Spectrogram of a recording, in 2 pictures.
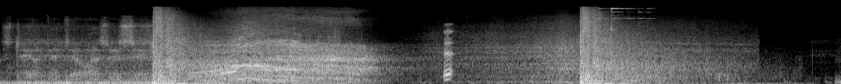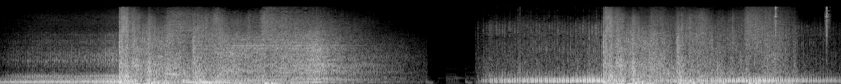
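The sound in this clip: Gunfire erupts in a video game in several long, loud bursts of dense shots and booms, separated by brief gaps of near silence and one isolated sharp crack.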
